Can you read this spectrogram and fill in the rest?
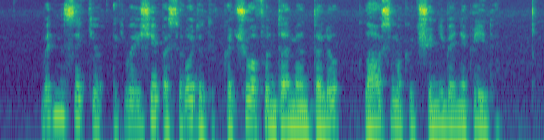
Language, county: Lithuanian, Šiauliai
